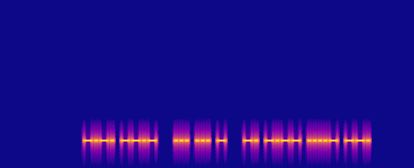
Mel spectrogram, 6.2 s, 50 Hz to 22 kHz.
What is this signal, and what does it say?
Morse code, heard as a keyed tone, about 30 wpm, 700 Hz. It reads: CQ SST NY4G
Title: K1USN SST QSO Practice - 30wpm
